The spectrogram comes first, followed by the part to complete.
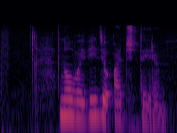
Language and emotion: Russian, neutral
